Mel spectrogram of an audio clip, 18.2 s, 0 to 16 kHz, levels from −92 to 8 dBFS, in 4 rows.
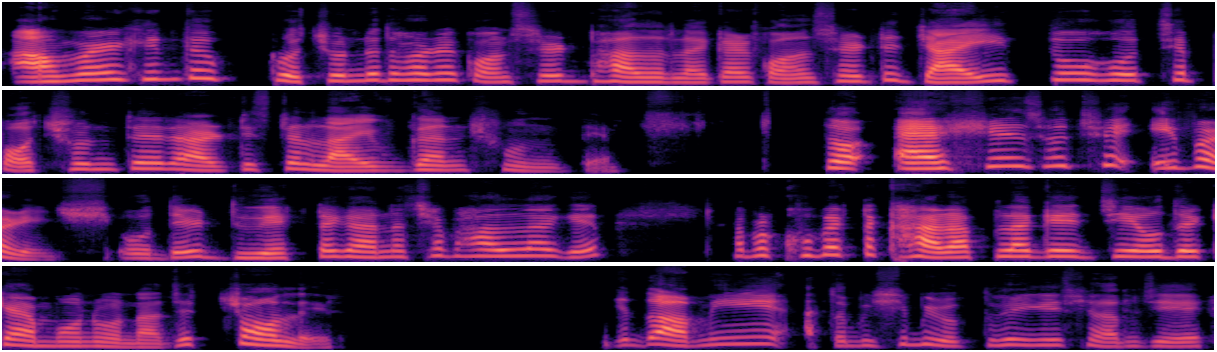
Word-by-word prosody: আমার 270 Hz, +6 st, +4 dB
কিন্তু 315 Hz, +3 st, -3 dB, 0.3 s
প্রচন্ড 240 Hz, +1 st, 0 dB
ধরনের 280 Hz, 0 st, 0 dB
কনসার্ট 220 Hz, +4 st, -4 dB
ভালো 200 Hz, -3 st, +3 dB
লাগে। 180 Hz, +3 st, -5 dB
আর 200 Hz, -, -6 dB
কনসার্ট 185 Hz, +6 st, -4 dB
এ -, -, -8 dB
যাই 180 Hz, +2 st, +6 dB, 0.3 s
তো 290 Hz, -, -2 dB, 0.2 s
হচ্ছে, 260 Hz, +2 st, -1 dB, 0.2 s
পছন্দের 230 Hz, +8 st, -2 dB
আর্টিস্ট 180 Hz, +7 st, -7 dB
এর 225 Hz, -, -2 dB
লাইভ 170 Hz, +1 st, +2 dB
গান 200 Hz, -2 st, 0 dB
শুনতে। 155 Hz, -8 st, -14 dB, 0.9 s
তো 280 Hz, -, +5 dB, 0.4 s
Ashes 350 Hz, +7 st, -1 dB
হচ্ছে 375 Hz, +3 st, -6 dB, 0.2 s
এভারেজ, 230 Hz, -, -1 dB, 0.3 s
ওদের 220 Hz, +6 st, -2 dB
২-১ 200 Hz, -1 st, -1 dB
টা -, -, +1 dB
গান 230 Hz, -, +2 dB
আছে 250 Hz, +5 st, -11 dB
ভাল 275 Hz, 0 st, +2 dB
লাগে। 270 Hz, -5 st, -2 dB, 0.6 s
আবার 300 Hz, +2 st, -3 dB
খুব 305 Hz, -, -5 dB
একটা 340 Hz, +2 st, -5 dB
খারাপ 230 Hz, -3 st, +7 dB
লাগে 260 Hz, 0 st, +4 dB, 0.2 s
যে 260 Hz, -, -1 dB
ওদের 250 Hz, 0 st, +3 dB
কে, 250 Hz, -, +2 dB
এমনও 190 Hz, -2 st, -6 dB
না 150 Hz, -, -2 dB
যে 250 Hz, -, -3 dB, 0.2 s
চলে। 235 Hz, -6 st, +3 dB, 1.1 s
কিন্তু 235 Hz, +3 st, -3 dB
আমি 245 Hz, +6 st, -9 dB, 0.3 s
এত -, -, -29 dB
বেশি 215 Hz, +6 st, -12 dB
বিরক্ত 210 Hz, -4 st, -8 dB
হয়ে 235 Hz, -1 st, -5 dB
গেছিলাম 210 Hz, -6 st, -8 dB
যে, 180 Hz, -2 st, -5 dB
230 Hz, 165 wpm, -23 LUFS, 195-265 Hz, 1.1 s, খারাপ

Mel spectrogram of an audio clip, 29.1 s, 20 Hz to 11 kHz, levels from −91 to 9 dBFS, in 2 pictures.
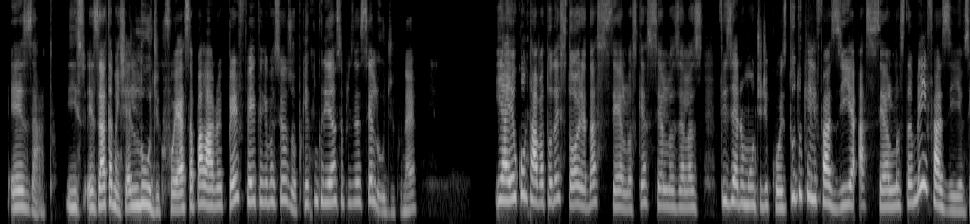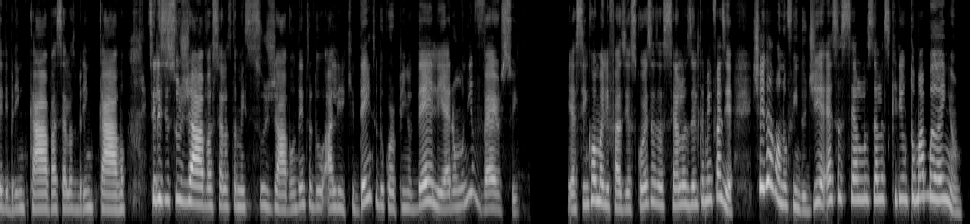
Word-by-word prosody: Exato, 190 Hz, -4 st, -2 dB, 0.2 s
isso 200 Hz, 0 st, -4 dB
exatamente 210 Hz, -1 st, +4 dB
é 190 Hz, -, +3 dB
lúdico 220 Hz, -7 st, +1 dB
foi 185 Hz, 0 st, -1 dB
essa 195 Hz, +4 st, +3 dB
palavra 220 Hz, -1 st, +6 dB
perfeita 260 Hz, 0 st, 0 dB
que 255 Hz, -, -6 dB
você 260 Hz, +1 st, -5 dB
usou, 200 Hz, -12 st, -5 dB
porque 240 Hz, +8 st, -6 dB
com 275 Hz, -, -8 dB
criança 265 Hz, +1 st, -1 dB
precisa 255 Hz, +1 st, -8 dB
ser 280 Hz, +4 st, -2 dB
lúdico, 155 Hz, -, -10 dB
né. 170 Hz, +4 st, -8 dB, 1.2 s
E 280 Hz, +2 st, +2 dB
aí 275 Hz, +1 st, +8 dB
eu 310 Hz, -, +2 dB
contava 285 Hz, -7 st, +4 dB
toda 260 Hz, +2 st, -3 dB
a -, -, -4 dB
história 235 Hz, -6 st, -2 dB
das 245 Hz, +4 st, -4 dB
células, 195 Hz, -2 st, -6 dB
que 245 Hz, -, -7 dB
as 250 Hz, -2 st, -7 dB
células 210 Hz, -3 st, -6 dB
elas 195 Hz, -1 st, -6 dB, 0.2 s
fizeram 260 Hz, -3 st, -1 dB
um -, -, -3 dB
monte 230 Hz, -2 st, -5 dB
de 220 Hz, -, -6 dB
coisa, 195 Hz, -2 st, -2 dB
tudo 320 Hz, +2 st, -3 dB
que 340 Hz, -, -4 dB
ele 295 Hz, -2 st, +1 dB
fazia 235 Hz, -4 st, +2 dB
as -, -, -3 dB
células 205 Hz, 0 st, -3 dB
também 290 Hz, -, +2 dB
faziam, 165 Hz, -, +1 dB
se 155 Hz, -, -6 dB
ele 185 Hz, -, -8 dB
brincava, 185 Hz, 0 st, +1 dB
as 185 Hz, -, -7 dB
células 185 Hz, -1 st, -6 dB
brincavam, 185 Hz, -1 st, +2 dB, 0.3 s
se 290 Hz, -, -2 dB
ele 295 Hz, +1 st, +4 dB
se 280 Hz, 0 st, -3 dB
sujava 255 Hz, -6 st, +6 dB
as 215 Hz, -, -9 dB
células 210 Hz, -2 st, -5 dB
também 205 Hz, -2 st, -5 dB
se 220 Hz, +3 st, -16 dB
sujavam, 185 Hz, -4 st, -3 dB
dentro 225 Hz, +2 st, -6 dB
do 200 Hz, 0 st, -7 dB
ali 190 Hz, -1 st, -4 dB
que 200 Hz, -, -17 dB
dentro 255 Hz, -, 0 dB
do 210 Hz, -, -6 dB
corpinho 195 Hz, -1 st, -8 dB
dele 225 Hz, +1 st, +3 dB
era 185 Hz, +2 st, -4 dB
um 205 Hz, -, -8 dB
universo 190 Hz, -, -4 dB
e, 150 Hz, -, -18 dB, 0.7 s
e -, -, -5 dB
assim 205 Hz, +6 st, -4 dB
como 275 Hz, +1 st, +3 dB
ele 225 Hz, -3 st, 0 dB
fazia 185 Hz, -2 st, -2 dB
as 185 Hz, -, -9 dB
coisas 240 Hz, +4 st, -2 dB
as 225 Hz, -2 st, -3 dB
células 225 Hz, +1 st, -1 dB
dele 230 Hz, 0 st, -1 dB
também 275 Hz, +3 st, -3 dB
fazia. 330 Hz, +10 st, +2 dB, 0.3 s
Chegava 455 Hz, -, +6 dB
no 225 Hz, -, -1 dB
fim 210 Hz, -2 st, -6 dB
do 165 Hz, -, -7 dB
dia 250 Hz, +12 st, -1 dB
essas 290 Hz, +2 st, -2 dB
células 290 Hz, -1 st, -2 dB
elas 290 Hz, 0 st, -1 dB
queriam 290 Hz, -1 st, -3 dB
tomar 305 Hz, +2 st, +1 dB
banho. 285 Hz, -, +1 dB
225 Hz, 195 wpm, -26 LUFS, 190-270 Hz, 1.2 s, aí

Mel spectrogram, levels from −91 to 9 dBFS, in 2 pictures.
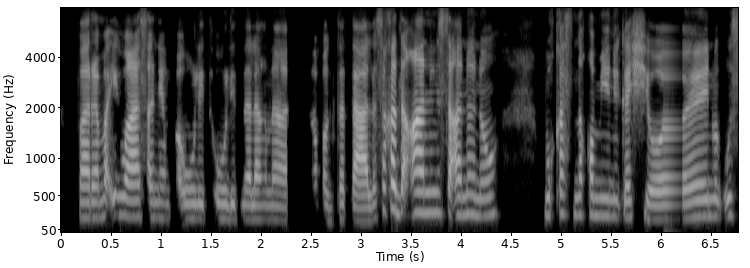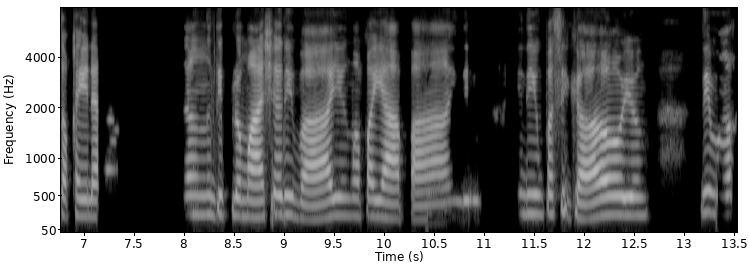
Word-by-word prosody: Para 205 Hz, 0 st, +1 dB
maiwasan 220 Hz, -3 st, 0 dB
'yang 195 Hz, -, -20 dB
paulit-ulit 195 Hz, 0 st, -8 dB
na 185 Hz, -, -2 dB
lang 185 Hz, 0 st, -4 dB
na 180 Hz, -1 st, -2 dB
ano, 170 Hz, -, -12 dB
pagtatalo. 180 Hz, -1 st, 0 dB
Saka 320 Hz, +2 st, +3 dB
daanin 275 Hz, -1 st, +5 dB
sa -, -, +3 dB
ano 250 Hz, 0 st, -7 dB
'no, 240 Hz, +3 st, -7 dB, 0.4 s
bukas 245 Hz, +2 st, -5 dB
na 245 Hz, -, -5 dB
komunikasyon, 210 Hz, -2 st, -2 dB
mag-usap 230 Hz, 0 st, -6 dB
kayo 225 Hz, -, +6 dB
na 215 Hz, -, +4 dB, 0.9 s
lang 250 Hz, 0 st, -2 dB
ng 245 Hz, -, -9 dB
diplomasiya, 230 Hz, -1 st, +4 dB
'di 250 Hz, -1 st, -2 dB
ba. 190 Hz, +1 st, +4 dB
'Yong 235 Hz, -1 st, -5 dB
mapayapa, 195 Hz, -4 st, +1 dB
hindi 430 Hz, 0 st, -10 dB, 0.5 s
hindi 260 Hz, 0 st, -6 dB
'yong 255 Hz, -, -11 dB
pasigaw, 235 Hz, 0 st, +4 dB
'yong 240 Hz, 0 st, -2 dB, 0.5 s
'di 280 Hz, -, 0 dB
ba? 255 Hz, -1 st, -8 dB
220 Hz, 150 wpm, -25 LUFS, 195-245 Hz, 0.9 s, kayo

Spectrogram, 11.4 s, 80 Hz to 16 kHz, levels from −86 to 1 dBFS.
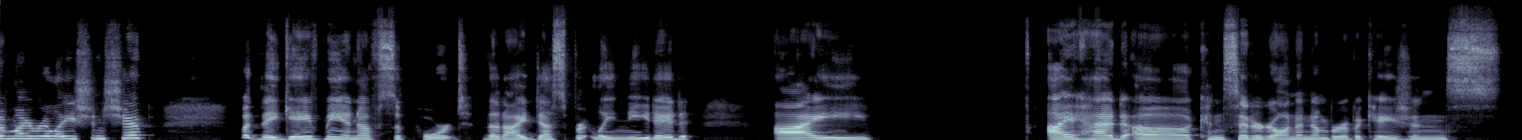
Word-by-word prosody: of 300 Hz, -, +1 dB
my 295 Hz, 0 st, +1 dB
relationship, 290 Hz, +4 st, -1 dB, 0.7 s
but 215 Hz, -1 st, -1 dB
they 210 Hz, -2 st, +3 dB
gave 235 Hz, +4 st, +2 dB
me 240 Hz, -3 st, +2 dB
enough 210 Hz, -1 st, -2 dB
support 190 Hz, +1 st, -4 dB
that 190 Hz, -3 st, -1 dB
I 170 Hz, +2 st, +4 dB
desperately 185 Hz, 0 st, -2 dB
needed. 195 Hz, +9 st, 0 dB, 0.6 s
I 195 Hz, -4 st, +5 dB, 1.3 s
I 235 Hz, +1 st, +7 dB
had, 215 Hz, -2 st, +2 dB
uh 180 Hz, -4 st, +1 dB
considered 200 Hz, -3 st, -1 dB
on 170 Hz, 0 st, +1 dB
a -, -, -1 dB
number 170 Hz, 0 st, -2 dB
of 165 Hz, -, -5 dB
occasions 165 Hz, -1 st, -4 dB
195 Hz, 120 wpm, -24 LUFS, 175-220 Hz, 1.3 s, I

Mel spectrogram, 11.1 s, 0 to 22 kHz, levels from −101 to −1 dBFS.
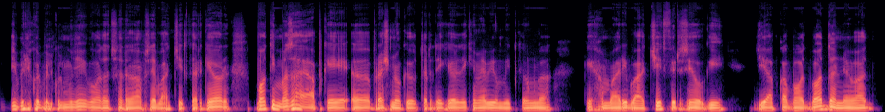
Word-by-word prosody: जी -, -, +2 dB
बिल्कुल, 125 Hz, +4 st, +1 dB
बिल्कुल। -, -, -2 dB
मुझे 95 Hz, +2 st, 0 dB
भी 105 Hz, -, 0 dB
बहुत 90 Hz, -3 st, -1 dB
अच्छा 80 Hz, -, -1 dB
लगा 80 Hz, +1 st, 0 dB
आपसे 85 Hz, -, -2 dB
बातचीत 75 Hz, 0 st, -2 dB
करके, -, -, +1 dB
और 100 Hz, 0 st, +2 dB, 0.4 s
बहुत 125 Hz, +1 st, +2 dB
ही 140 Hz, -, +6 dB
मज़ा 115 Hz, +6 st, +3 dB
आया 95 Hz, -7 st, -1 dB
आपके 85 Hz, 0 st, -1 dB
अ, -, -, -9 dB, 0.3 s
प्रश्नों 85 Hz, 0 st, +1 dB
के -, -, -2 dB
उत्तर 80 Hz, -, -2 dB
देके 80 Hz, +1 st, 0 dB
और 90 Hz, -, +2 dB
देखिए, 85 Hz, -1 st, -2 dB
मैं 85 Hz, -, +1 dB
भी 85 Hz, -, +3 dB
उम्मीद 80 Hz, -1 st, -1 dB
करुँगा 85 Hz, +1 st, +1 dB, 0.5 s
कि 100 Hz, -, -2 dB
हमारी 80 Hz, +1 st, +2 dB
बातचीत 85 Hz, +8 st, 0 dB
फिर 130 Hz, -, -2 dB
से -, -, +1 dB
होगी। 85 Hz, 0 st, +2 dB, 0.4 s
जी 90 Hz, -, +1 dB
आपका 95 Hz, -, -3 dB
बहुत-बहुत 95 Hz, +6 st, +2 dB
धन्यवाद। 85 Hz, -, +2 dB
85 Hz, 205 wpm, -23 LUFS, 80-100 Hz, 0.5 s, ही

